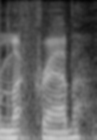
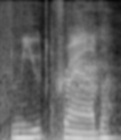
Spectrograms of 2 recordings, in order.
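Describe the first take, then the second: First: The first word sounds like 'mutt'. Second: The first word sounds like 'mute'. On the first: It follows how other people say it. The speaker calls it wrong. "I say mutt crab because I hear other people say mutt crab" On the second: It follows the correct pronunciation. The speaker calls it right. "mute crab is the correct way of pronouncing it"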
